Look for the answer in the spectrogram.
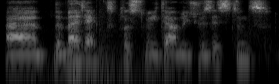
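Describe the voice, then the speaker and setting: A man's voice: mid-range voice, moderate pace, breathy edge. A man playing a tabletop roleplaying game, talking casually and negotiating with the others.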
